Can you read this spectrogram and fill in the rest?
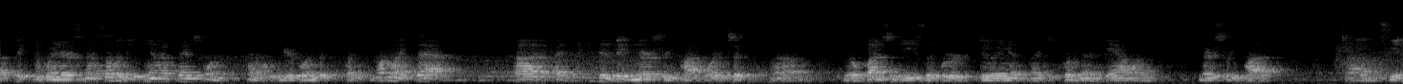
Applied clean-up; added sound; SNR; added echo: neural separator model SepFormer DNS4.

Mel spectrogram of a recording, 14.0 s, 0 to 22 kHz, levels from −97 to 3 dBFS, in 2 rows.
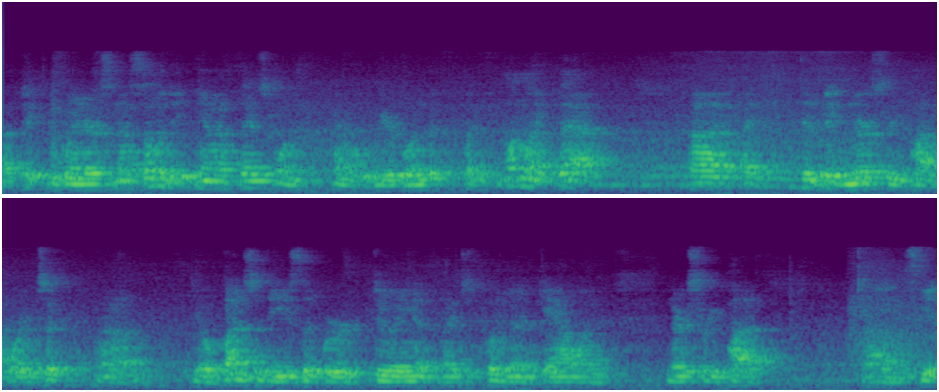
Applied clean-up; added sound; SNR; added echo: none; Subway, metro, underground; 18 dB; reverberation time 0.7 s.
